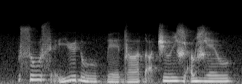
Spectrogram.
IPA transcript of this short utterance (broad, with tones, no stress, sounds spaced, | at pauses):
s uː˦ s ḛ˨ j y˦ ɗ uː˨ ɓ eː˨ d ʌː˨ ɗ ɑ̰˧ t͡ʃ ɯː˧ i̯ ʑ ɑ̰˧ u̯ ʑ e˧ u̯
